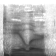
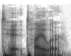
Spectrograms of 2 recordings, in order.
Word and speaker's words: Taylor: I have a terrible time with the lady's name Taylor. He's talking about my pronunciation of... – Bow. – He says Tyler, which is a man's name.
